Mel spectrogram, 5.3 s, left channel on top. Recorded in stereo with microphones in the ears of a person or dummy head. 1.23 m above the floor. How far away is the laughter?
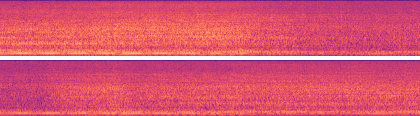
I don't hear laughter.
